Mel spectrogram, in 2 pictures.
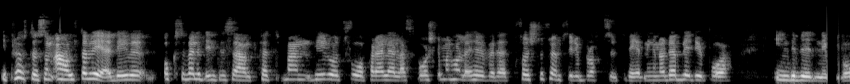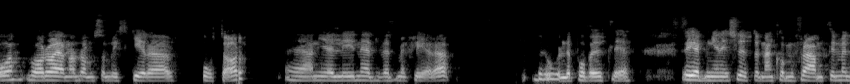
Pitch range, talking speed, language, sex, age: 185-215 Hz, 215 wpm, Swedish, female, 30-49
